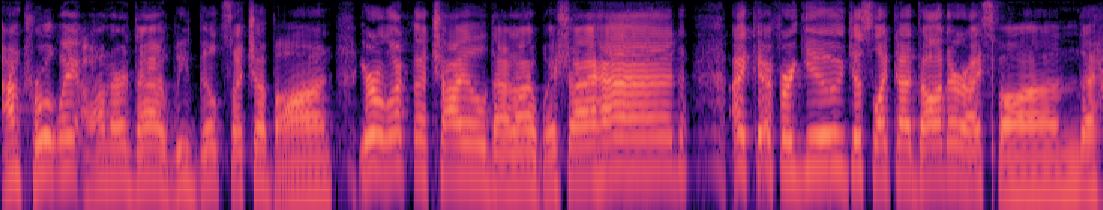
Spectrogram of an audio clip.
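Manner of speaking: very high little radio voice. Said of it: "he goes in his little radio voice".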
